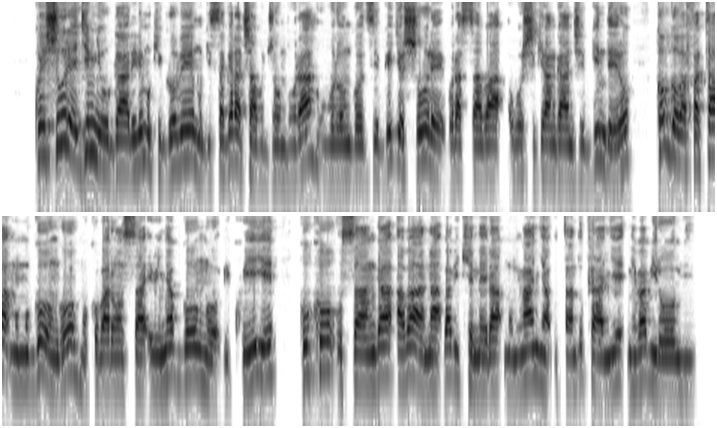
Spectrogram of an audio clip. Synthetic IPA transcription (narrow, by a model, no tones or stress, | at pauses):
kwiːʃuːɾe̞ɟɟimɲuːɡaɾiɾimukiɡo̞βemuɡisaɡaɾat͡ʃaːβud͡ʒuːmbuɾauβuɾo̞ːŋɡozib̚ɡiːdɟo̞ʃuːɾe̞βuɾasaβauβuʃikiɾaŋɡaːnd͡ʒib̚ɡiːnde̞ɾo̞ | ko̞b̚ɡoːβafatamumuɡoːŋɡo̞mukuβaɾoːnsaʔiβiɲab̚ɡoːŋ̥ho̞βikwiːje | kukʰo̞ʔusaːŋɡaʔaβaːnaβaβikʰe̞ne̞ɾamumŋaːɲaʔutaːndukaɲe̞n̥iβaβiɾoːŋi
